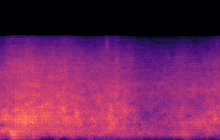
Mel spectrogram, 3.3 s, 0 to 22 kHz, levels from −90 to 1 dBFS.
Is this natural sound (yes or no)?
no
